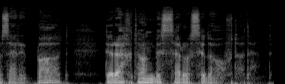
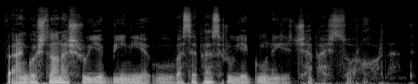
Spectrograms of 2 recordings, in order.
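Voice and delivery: ordinary delivery, nothing marked

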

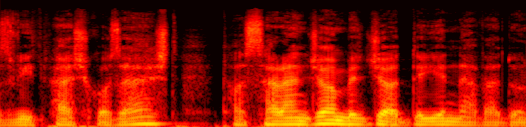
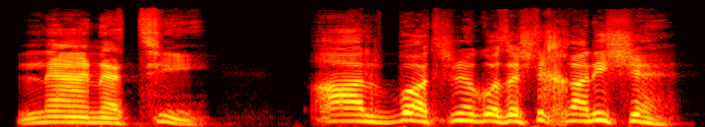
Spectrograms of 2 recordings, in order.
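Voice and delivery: high, loud angry outburst; loud curse; 12 semitones higher, 6 dB louder, slower than usual. Acted. Tom shouting at Al over the battery, angry. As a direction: snap at Al over the dead battery. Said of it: "تام با صدای بلند گفت".

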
